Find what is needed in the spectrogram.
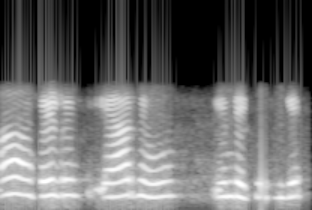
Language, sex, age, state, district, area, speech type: Kannada, female, 30-45, Karnataka, Bellary, rural, conversation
